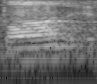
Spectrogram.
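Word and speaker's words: dod (ض): The letter dod is pronounced from the back part of the mouth, not the tip of the tongue.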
